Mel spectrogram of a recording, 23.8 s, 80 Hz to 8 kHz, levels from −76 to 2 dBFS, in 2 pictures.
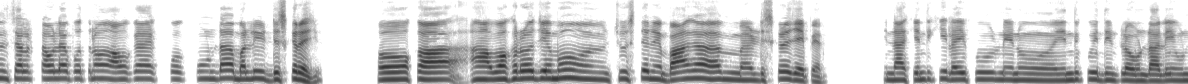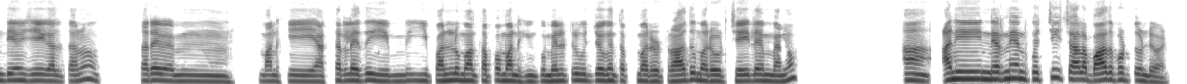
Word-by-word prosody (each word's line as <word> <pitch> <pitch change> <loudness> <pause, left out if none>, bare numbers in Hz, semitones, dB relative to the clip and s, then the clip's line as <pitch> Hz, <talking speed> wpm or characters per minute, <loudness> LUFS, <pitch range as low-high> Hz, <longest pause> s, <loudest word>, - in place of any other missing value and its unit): Select 215 0 -2
అవ్వలేకపోతున్నాం, 220 0 -2
అవ్వకపోకుండా 210 +1 -4 0.2
మళ్ళీ 215 +2 0 0.2
discourage. 180 - +3 0.7
ఒక 200 +1 +3 0.6
ఆ - - +4 0.2
ఒకరోజేమో 220 +2 +2 0.5
చూస్తే 215 +2 -4
నేను 195 -4 -1
బాగా 225 +3 +4
ఆ - - +3 0.2
మ - - -1 0.2
డిస్కరేజ్ 205 +2 -2
అయిపోయాను. 145 -5 -5 0.7
నాకెందుకీ 190 +3 -3
లైఫు? 195 0 -2 0.2
నేను 185 -1 -2 0.4
ఎందుకు 185 +2 -4 0.2
దీంట్లో 180 0 -2
ఉండాలి? 170 0 0
ఉండి 175 +1 -2
ఏం 180 - -1
చేయగలుగుతాను? 165 +2 -2 0.5
సరే 180 +1 +2 0.2
హ్మ్. 155 -2 -3 0.4
మనకి 160 0 -4 0.3
అక్కర్లేదు. 175 +2 -1
ఈ - - 0 0.4
ఈ - - -2
పనులు 175 +2 +2
మన 170 - +3
తప్ప 165 +1 -3
మనకింకో 155 0 -2
మిలిటరీ 165 +2 -1
ఉద్యోగం 170 0 0
తప్ప 160 - -12
మరోటి 155 -2 -2
రాదు. 170 +4 +3
మరోటి 160 -3 0
చేయలేం 165 +1 +2
మనం. 170 +10 0 1.1
ఆ! - - +3 0.4
అనీ 210 +2 +5 0.3
నిర్ణయానికొచ్చి 205 +1 +1
చాలా 195 0 +5
బాధపడుతూ 190 -1 +3
ఉండేవాడిని. 135 -5 -4
185 Hz, 120 wpm, -23 LUFS, 165-210 Hz, 1.1 s, అనీ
